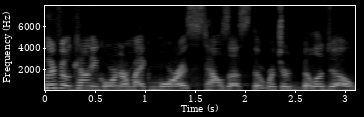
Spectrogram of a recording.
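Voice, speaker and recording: A woman with an unremarkable speaking voice talks at a fairly quick pace and a fairly high pitch. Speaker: news anchor. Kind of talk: TV news anchor read.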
